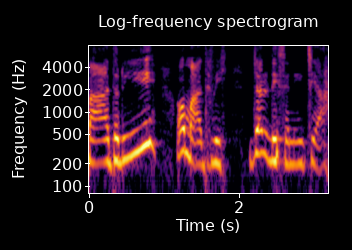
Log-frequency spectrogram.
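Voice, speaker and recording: Shouting in a put-on character voice, a woman uses a fairly high pitch and lively intonation. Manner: shouting angrily.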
